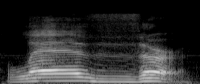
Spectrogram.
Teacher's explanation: Stick out your tongue and make a strong vibration.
